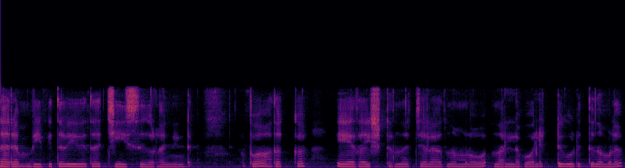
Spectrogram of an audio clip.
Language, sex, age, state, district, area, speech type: Malayalam, female, 18-30, Kerala, Thrissur, urban, spontaneous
